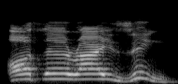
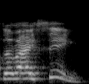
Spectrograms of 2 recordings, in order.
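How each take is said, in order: First: The middle consonant is a buzzing z sound. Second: The middle consonant is a hissing s sound. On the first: The speaker calls it right. "Just remember it is a Z sound" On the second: The speaker calls it wrong. "it's not authorizing"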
